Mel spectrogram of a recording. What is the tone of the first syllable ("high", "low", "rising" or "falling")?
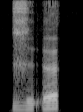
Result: rising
